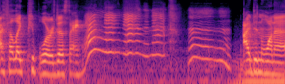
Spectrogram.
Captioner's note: mocking sounds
